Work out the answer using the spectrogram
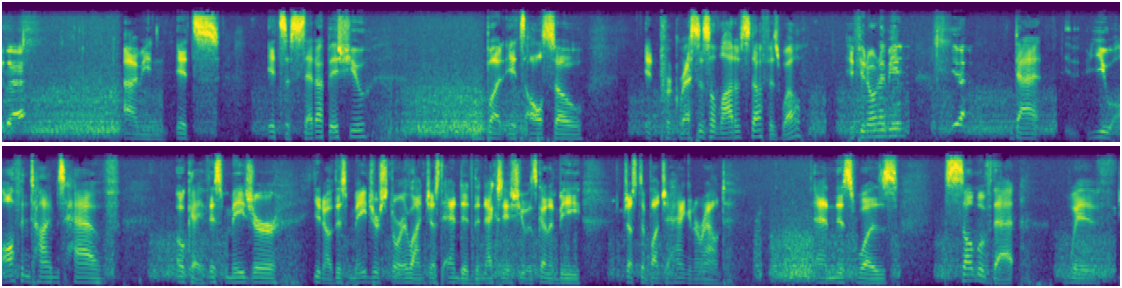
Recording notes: We apologize for the sub par audio as it seems recording on the hands free bluetooth device wasn’t such a great idea. We tried to clean it up as best as we could.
